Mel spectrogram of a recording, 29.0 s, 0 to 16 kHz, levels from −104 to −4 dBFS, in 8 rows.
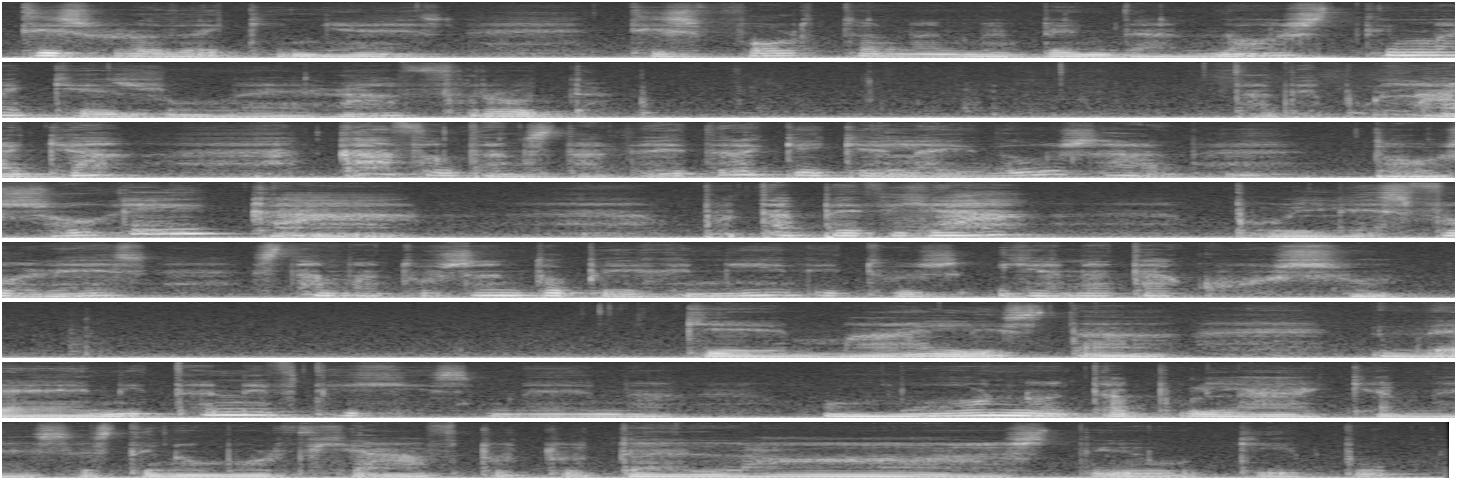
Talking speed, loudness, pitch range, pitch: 95 wpm, -25 LUFS, 100-155 Hz, 120 Hz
